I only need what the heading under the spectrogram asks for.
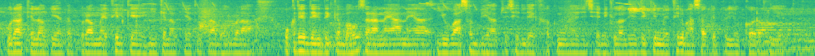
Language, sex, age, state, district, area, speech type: Maithili, male, 45-60, Bihar, Purnia, rural, spontaneous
